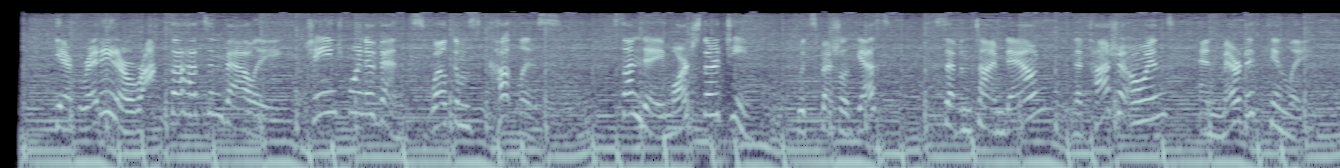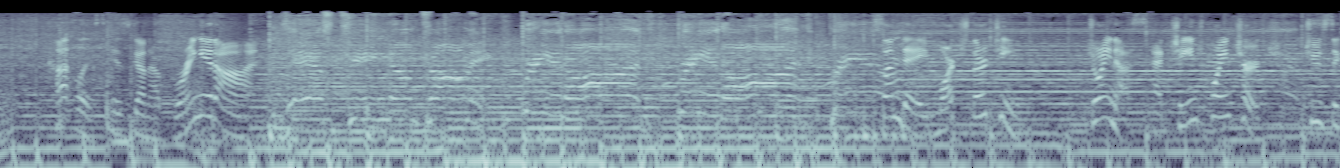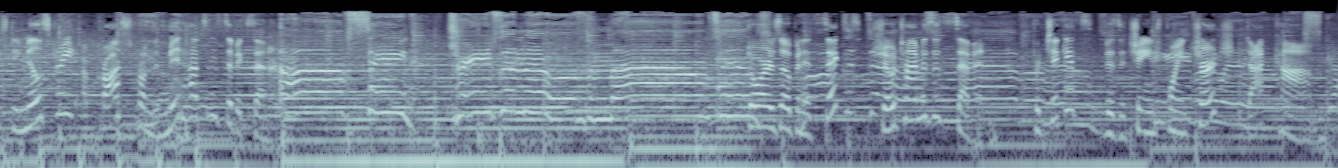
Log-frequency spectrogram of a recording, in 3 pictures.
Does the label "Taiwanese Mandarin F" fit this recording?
No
